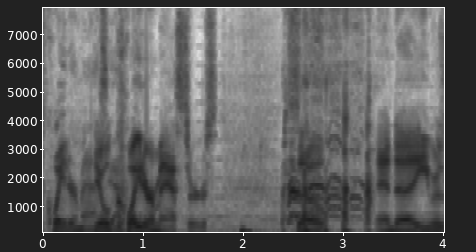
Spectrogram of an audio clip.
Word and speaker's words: Quatermass: I'm not sure how to say it. It's Quatermass.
